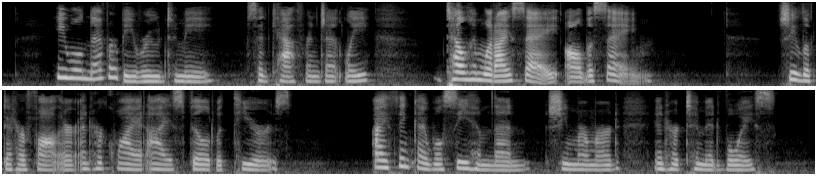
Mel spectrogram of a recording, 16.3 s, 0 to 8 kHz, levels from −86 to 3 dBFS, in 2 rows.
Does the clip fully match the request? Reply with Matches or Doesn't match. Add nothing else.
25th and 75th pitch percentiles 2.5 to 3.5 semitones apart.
Matches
